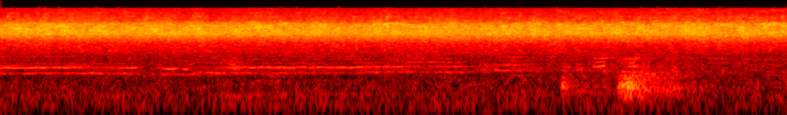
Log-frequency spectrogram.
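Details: A crowd of Sind sparrows chirps continuously from tree nests at evening, shrill and unbroken, over a distant sustained chanted call to prayer and a brief nearby voice near the end.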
